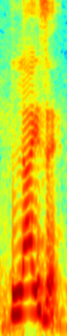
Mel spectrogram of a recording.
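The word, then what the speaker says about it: leise: Next one इज़ लीज़ sorry it's नॉट लीज़ इट्स बिट a confusing but you should know that if we have spelling of एल इ आई। सो इट्स अ लाइजे।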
